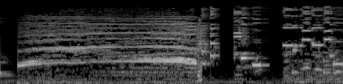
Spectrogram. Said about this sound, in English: They all speak in droid binary, and this is just a bunch of beeps and boops. He did not put a lot of thought into that. They were just the beeps and boops that he could put his microphone in front of without getting a lot of audio feedback.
